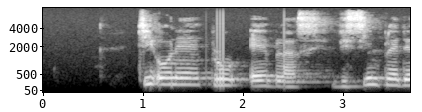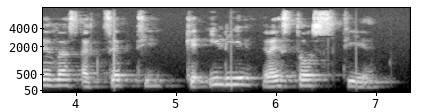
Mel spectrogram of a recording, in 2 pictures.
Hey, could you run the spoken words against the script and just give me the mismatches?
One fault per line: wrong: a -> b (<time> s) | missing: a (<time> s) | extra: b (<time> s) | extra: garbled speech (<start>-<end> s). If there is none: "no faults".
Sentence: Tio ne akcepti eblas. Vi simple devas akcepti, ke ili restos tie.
wrong: akcepti -> plu (1.7 s)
